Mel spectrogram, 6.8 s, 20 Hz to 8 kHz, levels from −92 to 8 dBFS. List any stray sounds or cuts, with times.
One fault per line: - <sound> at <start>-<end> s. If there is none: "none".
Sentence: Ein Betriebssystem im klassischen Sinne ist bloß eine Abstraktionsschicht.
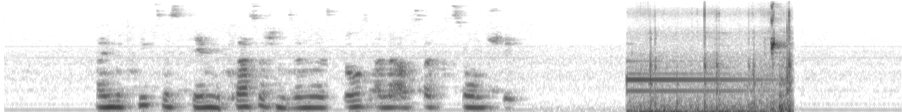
- squeak at 4.7-6.0 s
